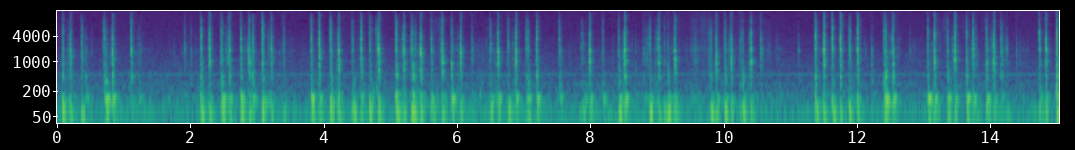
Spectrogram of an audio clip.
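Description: Both hands type rapidly on a full-size white and light-blue plastic computer keyboard resting on black cloth, striking the keys with fingertips and long dark nails. Dense bursts of sharp, bright clicks with soft low thuds beneath them come in uneven runs with brief pauses. A faint steady hum sits underneath throughout.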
